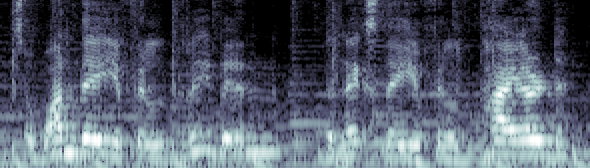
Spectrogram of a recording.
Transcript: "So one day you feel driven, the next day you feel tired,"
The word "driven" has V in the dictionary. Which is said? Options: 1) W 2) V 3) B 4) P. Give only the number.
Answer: 3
